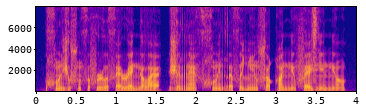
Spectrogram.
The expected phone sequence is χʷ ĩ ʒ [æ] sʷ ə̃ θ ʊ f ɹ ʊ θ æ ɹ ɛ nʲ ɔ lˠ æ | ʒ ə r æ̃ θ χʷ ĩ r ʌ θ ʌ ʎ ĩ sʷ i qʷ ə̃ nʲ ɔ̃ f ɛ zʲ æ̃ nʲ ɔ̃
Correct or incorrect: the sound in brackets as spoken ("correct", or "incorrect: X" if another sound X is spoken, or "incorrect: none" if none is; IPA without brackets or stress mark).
incorrect: ə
